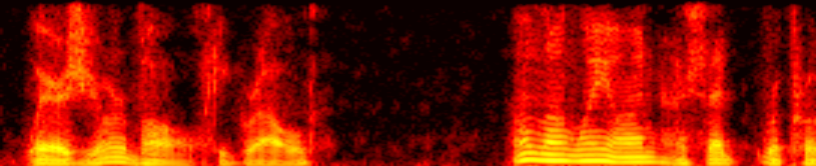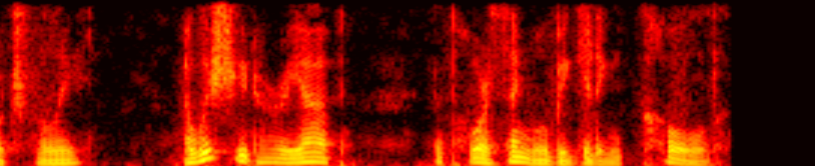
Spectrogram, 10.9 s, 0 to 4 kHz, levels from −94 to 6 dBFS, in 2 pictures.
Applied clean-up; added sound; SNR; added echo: none; none; none; none.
